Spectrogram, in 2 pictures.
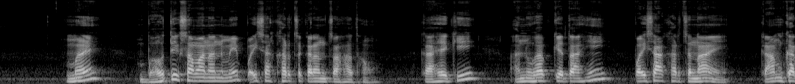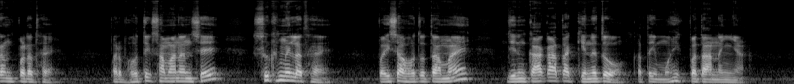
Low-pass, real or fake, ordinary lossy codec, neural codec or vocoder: none; fake; none; vocoder, 48 kHz, 128 mel bands, Vocos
